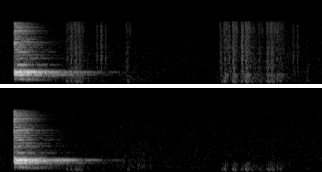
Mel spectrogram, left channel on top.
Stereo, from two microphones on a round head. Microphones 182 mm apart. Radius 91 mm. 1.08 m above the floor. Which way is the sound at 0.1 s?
35° right (ahead or behind).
